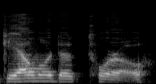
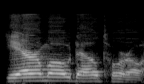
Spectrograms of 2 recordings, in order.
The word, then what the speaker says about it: Guillermo del Toro: yeah, it's Guillermo Guillermo Guillermo del Toro. Guillermo. Guillermo del Toro. I can't pronounce anything.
